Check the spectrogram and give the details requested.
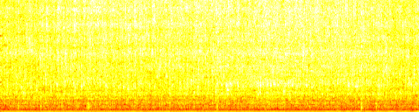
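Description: Chicken breast frying in a little oil in a frying pan: a steady sizzle, over a steady low hum.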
